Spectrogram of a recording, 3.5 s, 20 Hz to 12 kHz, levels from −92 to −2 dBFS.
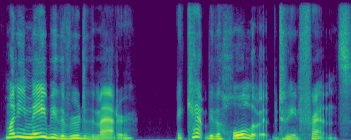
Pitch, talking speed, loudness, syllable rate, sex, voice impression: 220 Hz, 290 wpm, -17 LUFS, 6.9 syllables/s, female, feminine, adult-like, tensed, powerful, clear, fluent, intellectual, calm, reassuring, elegant, slightly sharp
